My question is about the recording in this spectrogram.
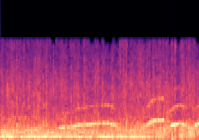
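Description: Audience applause: loud, continuous clapping from a crowd, with some cheering and whistles rising above the even wash of hands throughout.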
